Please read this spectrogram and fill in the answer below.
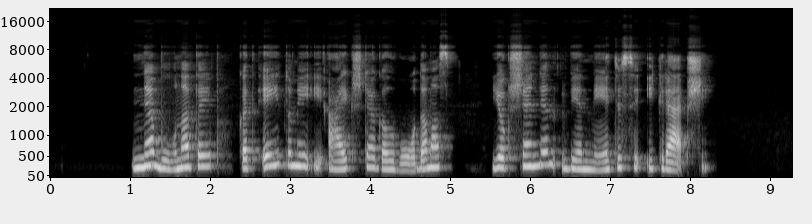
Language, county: Lithuanian, Kaunas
